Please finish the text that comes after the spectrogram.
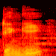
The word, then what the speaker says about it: dengue: Outbreak of ডেঙ্গি, English উচ্চারণটা ডেঙ্গি, কিন্তু বাংলায় ডেঙ্গু।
